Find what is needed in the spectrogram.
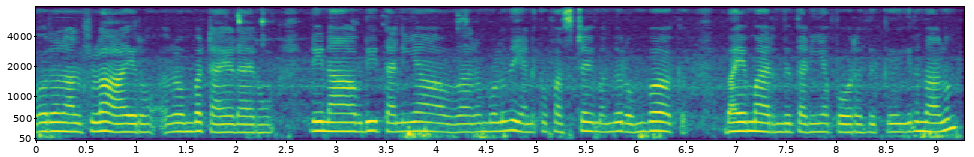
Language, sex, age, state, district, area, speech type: Tamil, female, 45-60, Tamil Nadu, Thoothukudi, urban, spontaneous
